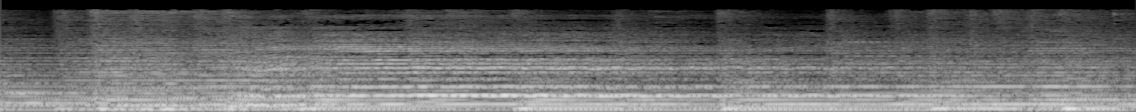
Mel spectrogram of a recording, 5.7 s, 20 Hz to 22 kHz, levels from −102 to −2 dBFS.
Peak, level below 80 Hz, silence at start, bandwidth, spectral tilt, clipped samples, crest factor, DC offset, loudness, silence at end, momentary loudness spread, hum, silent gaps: -8 dBFS; -58 dBFS; 0 s; 15 kHz; -7.5 dB/octave; under 0.1%; 14 dB; under 0.1%; -23 LUFS; 0 s; 5 LU; none; none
